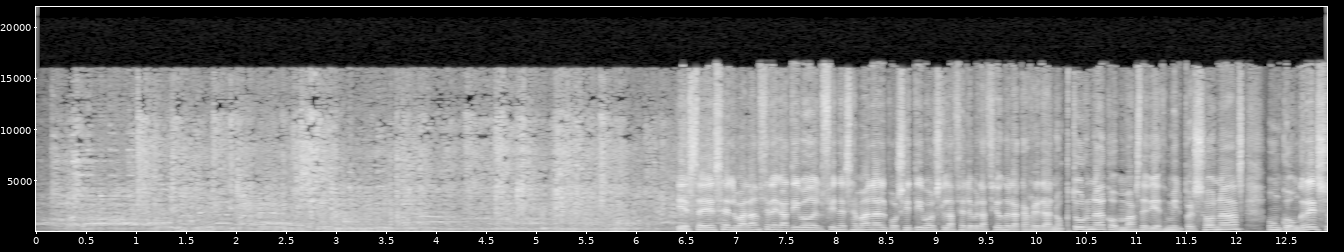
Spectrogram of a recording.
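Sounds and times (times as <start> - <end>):
people shouting in a street brawl: 0.0 - 7.2
thrown chairs crashing in a street brawl: 0.0 - 7.2
glass breaking in a street brawl: 0.2 - 7.0
speech: 6.4 - 12.8.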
